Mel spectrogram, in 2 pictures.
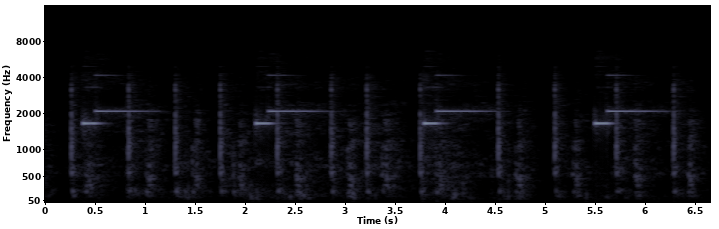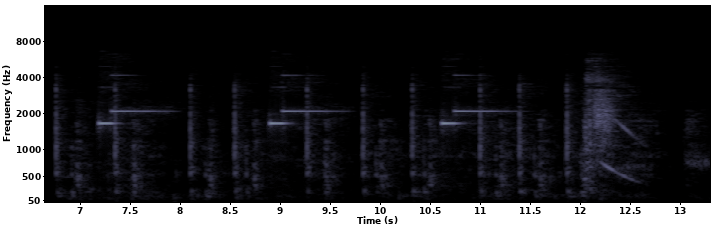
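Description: A video game chimes with short beeps in a steady rhythm.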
